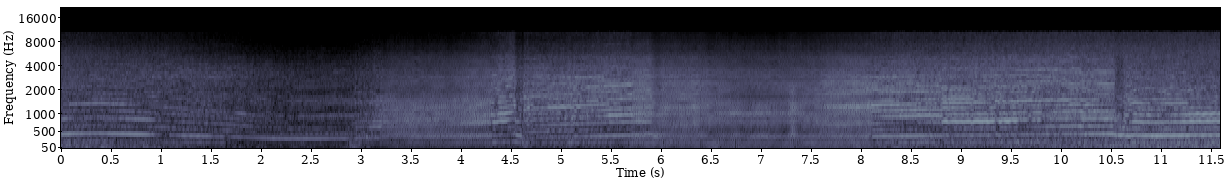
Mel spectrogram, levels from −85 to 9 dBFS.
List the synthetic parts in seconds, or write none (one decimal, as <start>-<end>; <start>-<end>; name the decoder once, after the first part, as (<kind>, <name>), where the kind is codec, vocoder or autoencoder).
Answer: 3.2-4.3 (vocoder, WaveNeXt); 5.7-8.1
